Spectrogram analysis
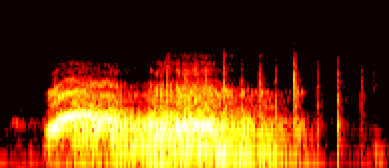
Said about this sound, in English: Look, a huge lion. Steady. When a lion growls like that, he doesn't mean any trouble. But when he roars, that's when the cowards climb the trees.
